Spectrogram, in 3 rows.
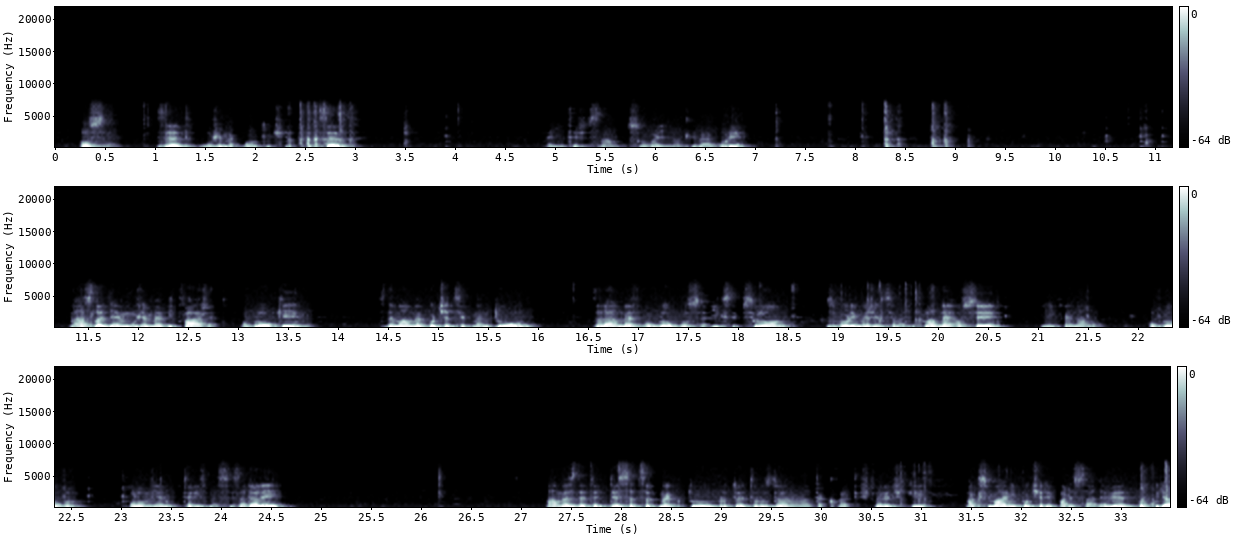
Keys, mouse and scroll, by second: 1.1 click, 2.0-2.7 typing, 2.8 Return, 4.9-6.0 ctrl+drag, 4.9 typing, 6.2 typing, 6.8 scroll, 8.1 click, 8.3 typing, 8.7 Return, 9.2-10.5 scroll, 10.9-11.4 ctrl+scroll, 16.0-16.4 scroll down 1, 18.6 click, 19.2 typing, 19.7 Return, 21.5 middle click, 21.9-22.3 scroll up 2, 22.4 middle click, 23.0 ctrl+middle click, 26.5 scroll, 28.0 click, 30.5-33.0 drag, 32.9-33.4 typing.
